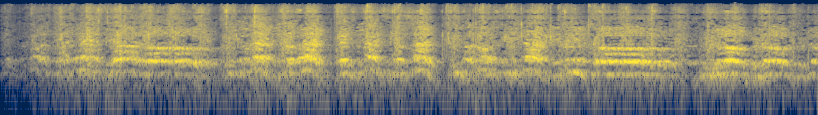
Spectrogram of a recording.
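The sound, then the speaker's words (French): Football supporters sing a chant for Portuguese player Bruno Fernandes, a loud crowd voicing rhythmic, repeating phrases in unison with pulsing swells throughout. “les supporters, en tout cas, ils ont super bien accueilli ce Bruno Fernandes, ce Portugais qui vient de Lisbonne. Écoutez la chanson.”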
